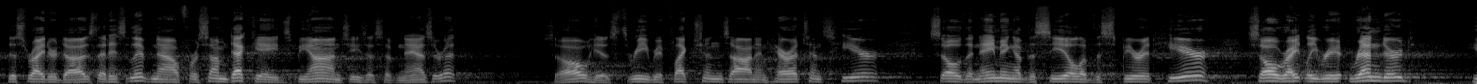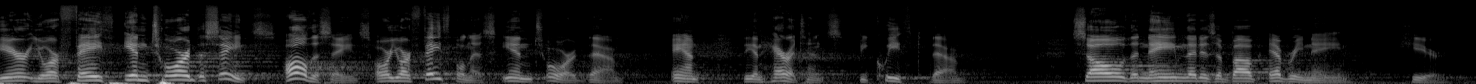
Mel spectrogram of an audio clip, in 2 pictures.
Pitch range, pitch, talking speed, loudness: 120-160 Hz, 140 Hz, 130 wpm, -31 LUFS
